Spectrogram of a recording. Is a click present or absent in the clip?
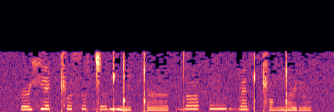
present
